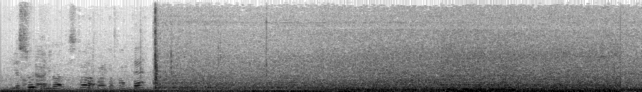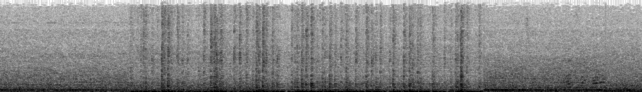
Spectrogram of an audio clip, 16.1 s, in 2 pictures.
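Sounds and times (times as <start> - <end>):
car engine idling loudly: 8.8 - 15.7.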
